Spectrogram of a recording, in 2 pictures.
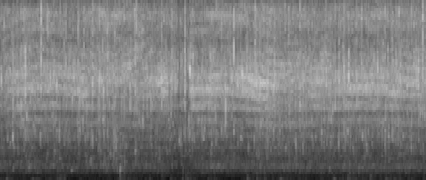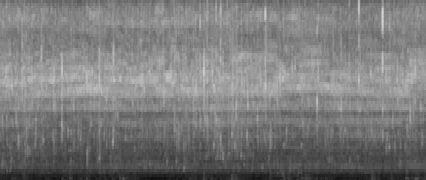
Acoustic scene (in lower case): restroom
